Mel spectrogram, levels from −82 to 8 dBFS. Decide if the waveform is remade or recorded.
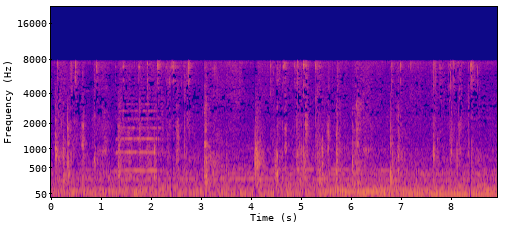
recorded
